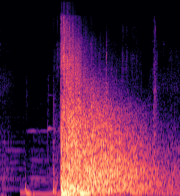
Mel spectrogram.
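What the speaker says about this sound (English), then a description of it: "Throw a grenade." A grenade goes off in the military shooter Arma Reforger after a few quiet mechanical clicks: a loud, sudden close blast with a heavy booming rumble that fades slowly over several seconds.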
